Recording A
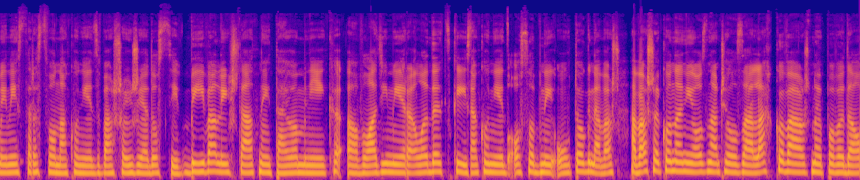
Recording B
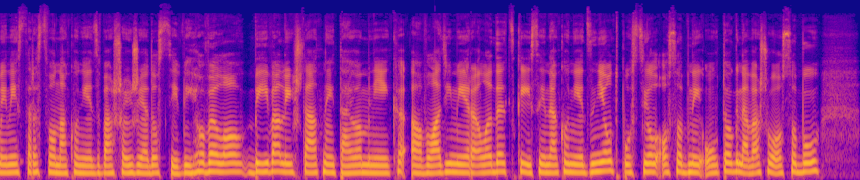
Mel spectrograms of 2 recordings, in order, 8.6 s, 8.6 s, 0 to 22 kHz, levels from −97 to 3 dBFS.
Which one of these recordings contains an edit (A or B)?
A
